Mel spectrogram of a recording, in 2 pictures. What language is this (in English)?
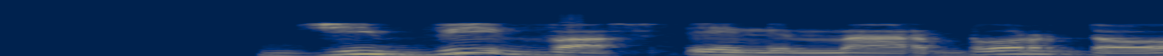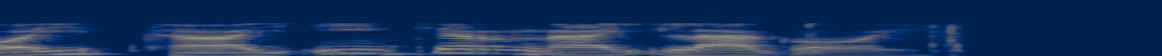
Esperanto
